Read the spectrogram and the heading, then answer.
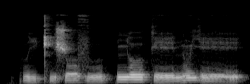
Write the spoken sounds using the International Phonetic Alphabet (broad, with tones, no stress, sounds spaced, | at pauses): kʷ iː˨ kʰ i˨ ʃ oː˦ v u˨˦ | ɲ oː˦ k eː˨ n ũ˦ j eː˨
